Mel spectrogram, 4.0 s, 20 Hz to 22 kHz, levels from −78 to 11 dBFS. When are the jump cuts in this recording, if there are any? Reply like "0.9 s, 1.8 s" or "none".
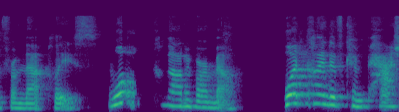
1.0 s, 2.5 s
